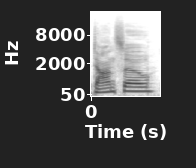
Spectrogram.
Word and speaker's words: Danso: Is it Danso?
